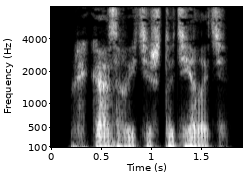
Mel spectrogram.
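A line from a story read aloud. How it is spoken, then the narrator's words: Choked, forced out. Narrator (Russian): Сквозь подкативший горло ком выдавил Син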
